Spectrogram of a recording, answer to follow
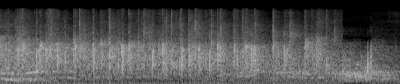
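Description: Audience applauding, a dense clapping that dies away near the end.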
